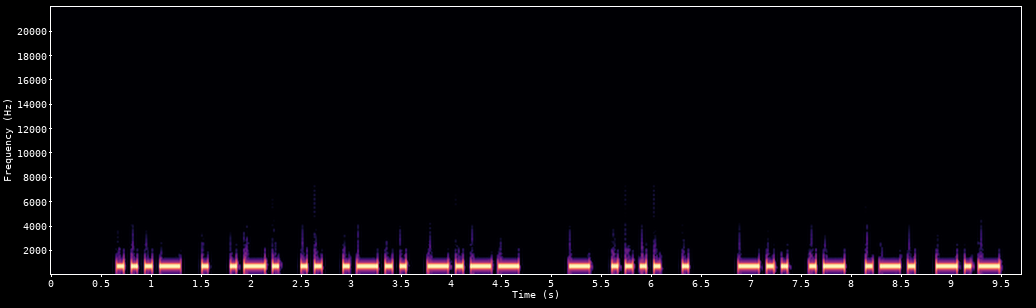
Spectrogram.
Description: Morse code, heard as a keyed tone, about 17 wpm, 700 Hz. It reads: VERILY THE DARK
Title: Pangram Challenge v2 - 17wpm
